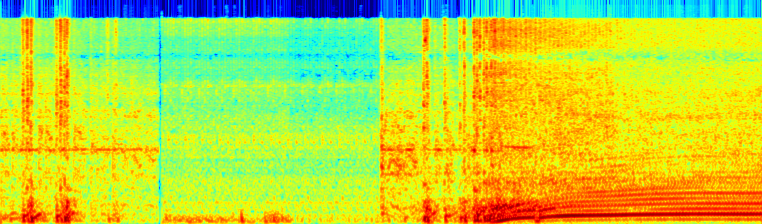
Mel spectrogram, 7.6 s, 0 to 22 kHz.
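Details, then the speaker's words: 1994 Ford Ranger 3.0 L V6, no transmission, run to destruction with nitrous and water in the intake: several cranking bursts, then it fires and revs with a steady hard beat about four per second, metal-on-metal rod knock. "well that sounded metal on metal but we better be sure i'd hate to not be sure"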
